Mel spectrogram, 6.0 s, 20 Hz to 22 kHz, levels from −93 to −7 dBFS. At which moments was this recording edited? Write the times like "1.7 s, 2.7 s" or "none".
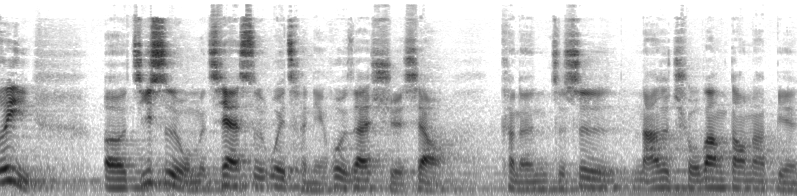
none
